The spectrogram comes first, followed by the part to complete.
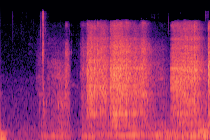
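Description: A short sharp click about half a second in, then a second or so of rustling and rubbing from a person moving about and handling things, with no speech.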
